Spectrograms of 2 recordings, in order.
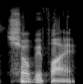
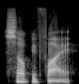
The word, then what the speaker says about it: Shopify: way to pronounce Shopify where the I is pronounced like the i in high so it's Shopify to make it even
